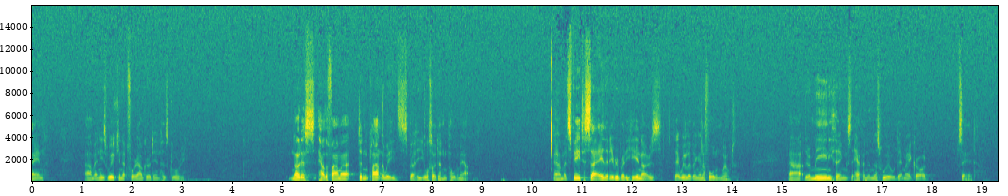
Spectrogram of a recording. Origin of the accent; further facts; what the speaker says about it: Auckland, New Zealand; the church I grew up in Auckland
